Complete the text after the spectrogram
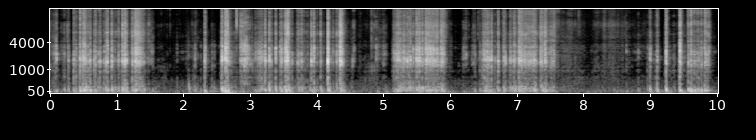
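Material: Compressed powder.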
